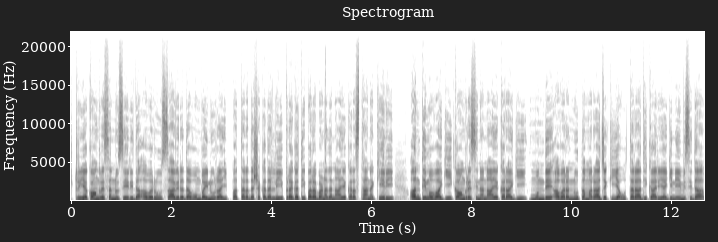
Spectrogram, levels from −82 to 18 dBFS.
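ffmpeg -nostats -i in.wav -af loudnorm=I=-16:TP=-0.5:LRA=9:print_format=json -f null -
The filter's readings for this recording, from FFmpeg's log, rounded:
"input_i" : "-21.7",
"input_tp" : "-2.0",
"input_lra" : "1.1",
"input_thresh" : "-31.7",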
